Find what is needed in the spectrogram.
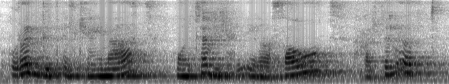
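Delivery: ordinary talk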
